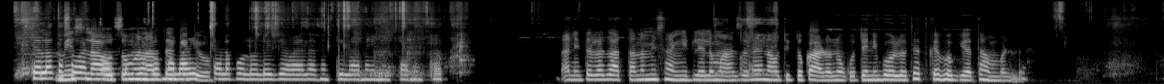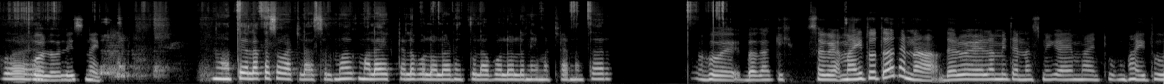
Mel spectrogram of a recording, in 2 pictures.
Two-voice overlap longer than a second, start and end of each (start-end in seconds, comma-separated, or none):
0.6-2.1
